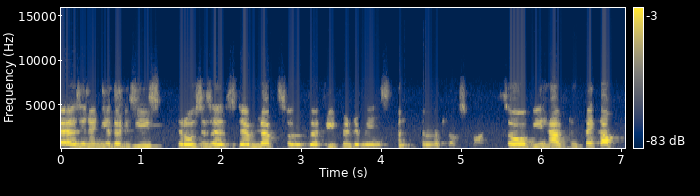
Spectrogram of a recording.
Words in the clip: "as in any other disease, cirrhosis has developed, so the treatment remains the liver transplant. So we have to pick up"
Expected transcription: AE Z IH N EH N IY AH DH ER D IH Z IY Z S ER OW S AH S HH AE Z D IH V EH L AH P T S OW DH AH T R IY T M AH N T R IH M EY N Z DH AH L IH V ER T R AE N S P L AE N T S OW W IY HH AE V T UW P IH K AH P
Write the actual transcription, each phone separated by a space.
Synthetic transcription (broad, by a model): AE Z IH N EH N IY AH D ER D IH Z IY Z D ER OW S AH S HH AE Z D IH V EH L AH P T S OW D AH T R IY T M AH N T R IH M EY N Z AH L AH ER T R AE S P AO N S OW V IY HH AE V T UW P IH K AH P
